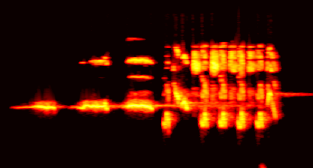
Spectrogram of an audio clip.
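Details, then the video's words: Nightingale song for training canaries, from an old recording with noise removed: three long whistled notes that swell in loudness, then a rapid repeated chattering trill of about six notes. "Bülbül Sesi ve Ötüşü"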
